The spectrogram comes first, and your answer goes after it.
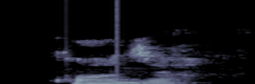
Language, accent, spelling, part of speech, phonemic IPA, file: English, Southern England, kwanza, noun, /ˈkwɑːnzə/, LL-Q1860 (eng)-kwanza.wav
- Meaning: The currency of Angola, symbol Kz, divided into a hundred cêntimos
